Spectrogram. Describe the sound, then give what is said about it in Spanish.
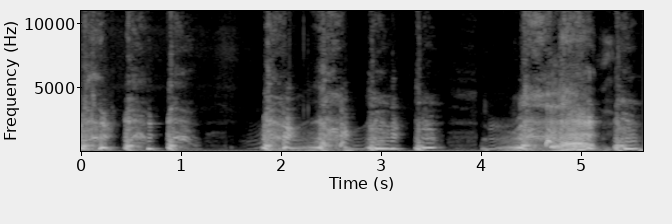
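A voice imitates a harsh, barking 'dog' cough brought on by gastric reflux in the early morning: a run of loud, raspy hacks in quick irregular bursts, ending in a longer, strained throat-clearing rasp, with no other talk. “Oye, oye, en la madrugada a la misma hora, eh, mendiga tos de perro, güey.”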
